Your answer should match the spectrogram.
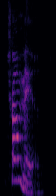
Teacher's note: the N and the M kind of blur into one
